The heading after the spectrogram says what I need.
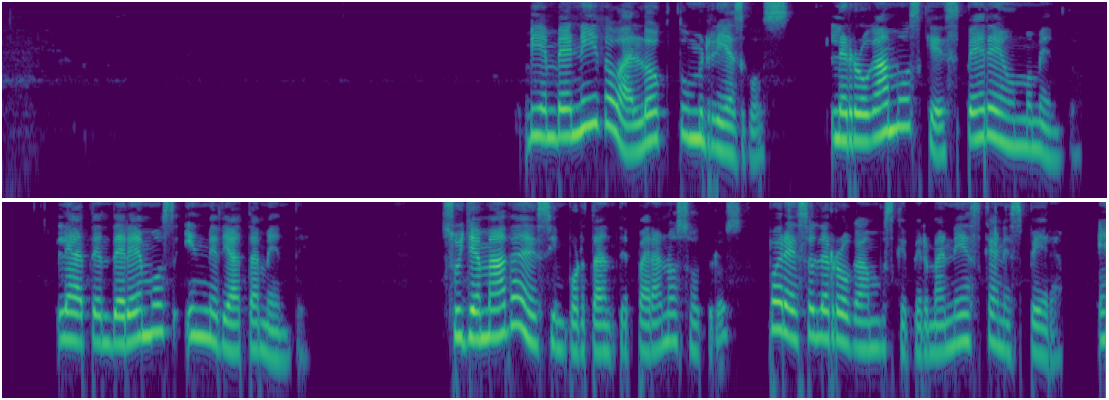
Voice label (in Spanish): Conmutador, locución; Loctum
